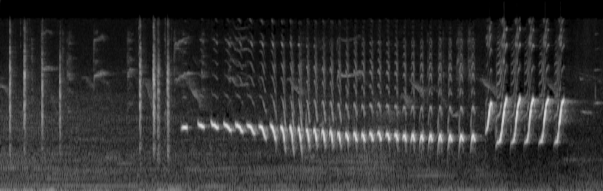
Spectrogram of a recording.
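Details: White-rumped shama in contest singing under afternoon sun: a few sharp clicks, then a long fast series of about thirty descending slurred notes, ending in five rapid upswept whistles.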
